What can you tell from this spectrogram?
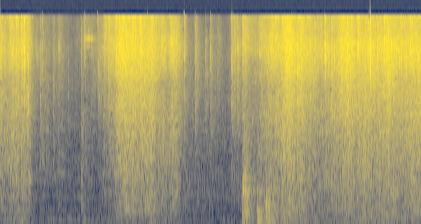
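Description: Clear plastic sleeve around a solar panel briefcase rustling and crinkling as the panel is dragged out of its box, in two long stretches with a short break between them.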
